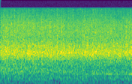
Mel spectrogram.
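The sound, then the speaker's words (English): An audience claps together as a clap offering to the Lord, in a dense, continuous wash of applause, with the individual claps blurring into a steady hiss-like roar and no voices heard. “Give the Lord a big clap offering, everybody.”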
